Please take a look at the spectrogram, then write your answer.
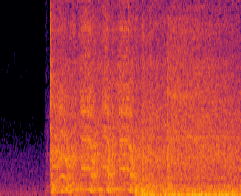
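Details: S&S Super E carburetor, just rebuilt after it wouldn't run off choke, cold started without choke on a chilly day: short crank, then it catches at once into a strong, lumpy V-twin idle with no stumbling; clean cold start.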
